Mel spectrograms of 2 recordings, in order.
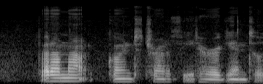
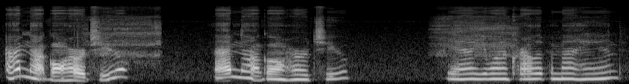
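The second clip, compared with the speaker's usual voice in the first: high-pitched cooing to a little animal; 10 semitones higher than usual. Real, not acted. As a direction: coax gently in a high sing-song. Coaxing a pet baby snake.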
